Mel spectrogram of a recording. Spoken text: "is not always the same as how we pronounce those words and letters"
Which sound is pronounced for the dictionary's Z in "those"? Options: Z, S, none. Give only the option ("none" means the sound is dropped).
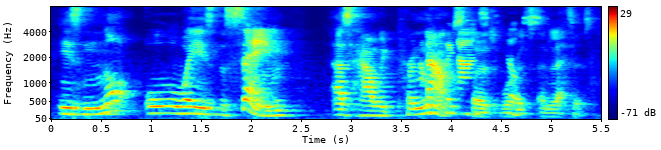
Z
